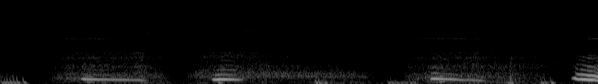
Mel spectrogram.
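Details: Labored breaths with loud musical wheezes, about four breaths in six seconds, during bronchial spasm in a very severe nocturnal asthma attack without coughing; bronchi later reopen with rescue medication; wheezing.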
